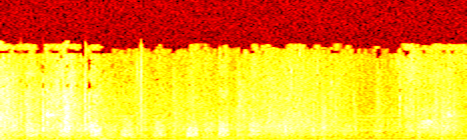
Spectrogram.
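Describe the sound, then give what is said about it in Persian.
A dog pants in quick, steady breaths as it comes forward, a rhythmic series of airy huffs over a low, constant background hum, with no voices. “یه سگ داره رامینو نگاه میکنه میاد جلو”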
